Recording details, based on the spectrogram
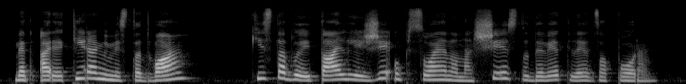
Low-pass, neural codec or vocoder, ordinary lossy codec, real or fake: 14.4 kHz; codec, 44.1 kHz, 2.6 kbps, SNAC; none; fake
